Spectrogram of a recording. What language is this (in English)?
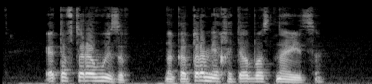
Russian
